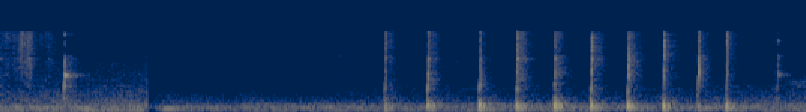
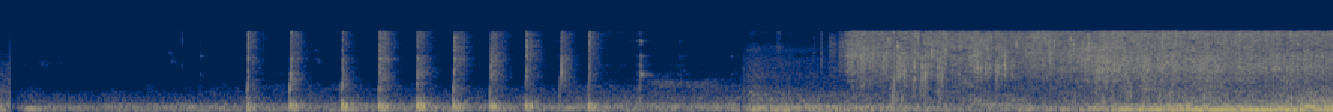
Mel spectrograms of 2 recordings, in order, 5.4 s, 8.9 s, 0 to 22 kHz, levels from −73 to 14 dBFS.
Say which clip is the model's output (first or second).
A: second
